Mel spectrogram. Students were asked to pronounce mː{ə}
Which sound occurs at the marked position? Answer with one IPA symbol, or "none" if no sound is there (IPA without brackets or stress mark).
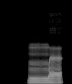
ə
